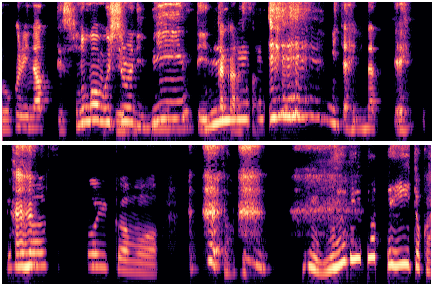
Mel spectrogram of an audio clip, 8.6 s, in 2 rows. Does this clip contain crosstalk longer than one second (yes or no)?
yes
